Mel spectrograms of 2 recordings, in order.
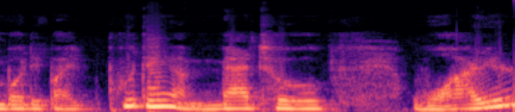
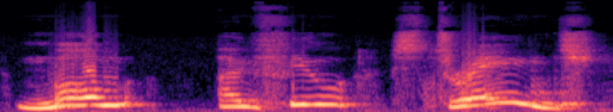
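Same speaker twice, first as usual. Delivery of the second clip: acted woozy kid; 9 semitones higher, much slower than usual. Light-headed calling to mom.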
